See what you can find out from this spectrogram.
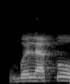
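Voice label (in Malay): "berlaku", Malay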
